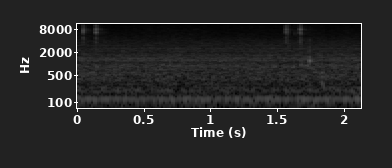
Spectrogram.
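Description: Near silence with a faint steady hum and four soft computer mouse clicks, in two quick pairs: one at the start and one about one and a half seconds in.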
